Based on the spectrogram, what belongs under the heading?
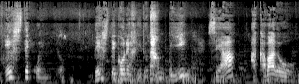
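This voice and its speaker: Teacher lady reading a kids story, sweet lively voice, slow, little music in the back. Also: medium pitch. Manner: gentle, animated, talks to small children. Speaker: preschool teacher.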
